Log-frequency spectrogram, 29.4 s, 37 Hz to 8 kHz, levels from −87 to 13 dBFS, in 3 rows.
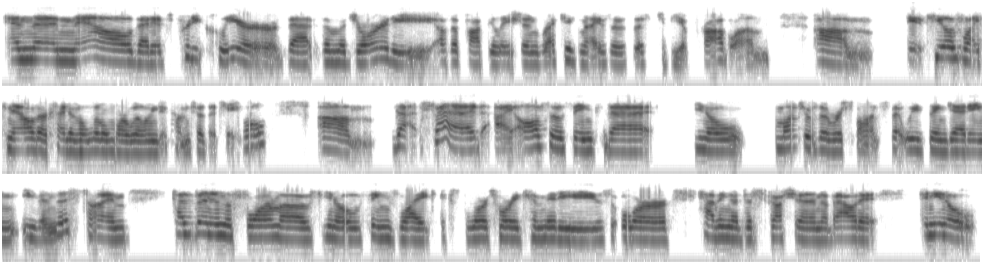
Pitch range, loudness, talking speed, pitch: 165-200 Hz, -21 LUFS, 155 wpm, 175 Hz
